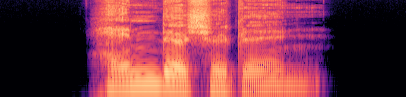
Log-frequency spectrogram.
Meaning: handshaking
- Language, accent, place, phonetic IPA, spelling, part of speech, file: German, Germany, Berlin, [ˈhɛndəˌʃʏtl̩n], Händeschütteln, noun, De-Händeschütteln.ogg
